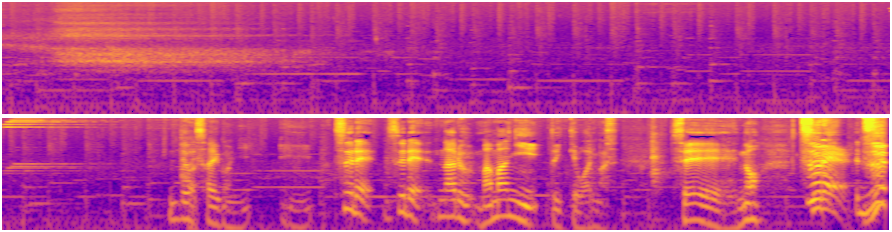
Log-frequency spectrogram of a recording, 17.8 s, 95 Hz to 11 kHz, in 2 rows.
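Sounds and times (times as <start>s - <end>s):
deep breathing during a group breathing exercise: 0.0s - 4.6s, 15.1s - 15.6s, 16.5s - 16.8s
soft steady music: 0.0s - 17.7s
speech: 10.6s - 11.5s, 12.3s - 17.7s.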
